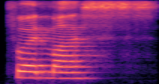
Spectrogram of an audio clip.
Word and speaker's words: Fermat: So Fermat was French, so the T is silent, at least in this case.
